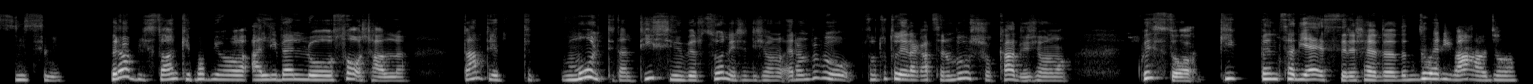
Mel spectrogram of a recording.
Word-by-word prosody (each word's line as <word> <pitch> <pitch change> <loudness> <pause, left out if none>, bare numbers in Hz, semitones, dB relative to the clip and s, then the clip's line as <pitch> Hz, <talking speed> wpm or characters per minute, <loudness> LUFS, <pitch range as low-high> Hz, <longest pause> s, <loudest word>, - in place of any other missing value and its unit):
Sì, 215 0 0
sì, 190 -3 -9 0.5
però 325 +9 +6
ho - - -1
visto 225 -2 -5
anche 235 0 +1
proprio 220 -2 0
a 210 +1 -3
livello 220 -1 +2
social, 185 -6 -2 0.5
tante 265 -7 -1 0.2
t 215 - -13 0.3
molte, 260 +7 +3
tantissime 210 - -2
persone 200 +4 0
cioè 200 - -10
dicevano 195 -2 -8
erano 220 +3 -3
proprio 260 -5 -2
soprattutto 245 +4 -4
le 230 -2 +7
ragazze 205 0 -3
erano 200 +1 -3
proprio 275 +3 0
scioccate, 220 -5 -2
dicevano: 180 0 -4
"Ma 175 0 -8 0.7
questo 180 - +1
chi 270 0 0
pensa 250 0 +4
di 230 -1 +2
essere, 210 -4 +2
cioè 195 +1 +2
da 190 0 +2
da 195 +2 -4
dove 245 +5 +4
è - - +5
arrivato?" 210 -4 0
215 Hz, 150 wpm, -25 LUFS, 195-245 Hz, 0.7 s, le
